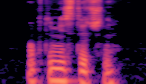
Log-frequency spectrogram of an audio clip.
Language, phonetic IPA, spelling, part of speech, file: Polish, [ˌɔptɨ̃mʲiˈstɨt͡ʃnɨ], optymistyczny, adjective, LL-Q809 (pol)-optymistyczny.wav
